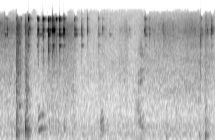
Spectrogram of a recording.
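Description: A dog gives a few short whimpers and yips, the loudest cluster about half a second in, with fainter ones later. Light knocks come from cardboard boxes being moved on the floor.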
